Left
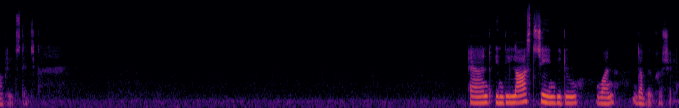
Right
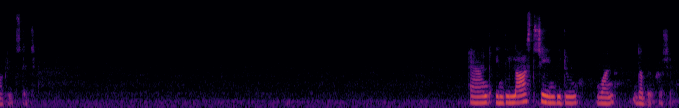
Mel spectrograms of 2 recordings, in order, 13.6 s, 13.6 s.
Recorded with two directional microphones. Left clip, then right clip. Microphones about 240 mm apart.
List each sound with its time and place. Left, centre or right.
0.0 s speech: left
9.3 s speech: left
